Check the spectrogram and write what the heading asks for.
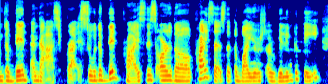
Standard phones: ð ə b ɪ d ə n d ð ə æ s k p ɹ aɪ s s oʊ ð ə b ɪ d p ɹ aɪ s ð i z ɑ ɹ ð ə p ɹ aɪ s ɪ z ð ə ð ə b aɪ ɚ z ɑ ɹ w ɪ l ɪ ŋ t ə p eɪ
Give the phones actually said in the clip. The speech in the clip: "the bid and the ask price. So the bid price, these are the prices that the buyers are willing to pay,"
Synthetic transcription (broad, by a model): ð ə b ɪ d ə n d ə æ s p ɹ aɪ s s oʊ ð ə b ɪ d p ɹ aɪ s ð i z ɑ ɹ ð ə p ɹ aɪ s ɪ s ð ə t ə b aɪ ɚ s ɑ ɹ w ɪ l ɪ ŋ t ə p eɪ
